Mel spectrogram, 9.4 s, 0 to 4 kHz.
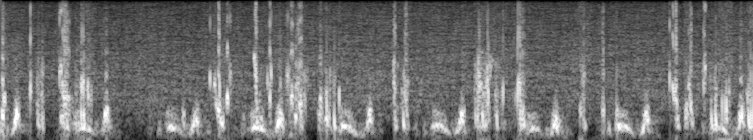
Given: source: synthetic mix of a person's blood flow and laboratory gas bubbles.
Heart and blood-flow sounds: Doppler ultrasound of blood flow; precordium
0.00-0.10 s: bubbles
0.35-0.56 s: bubbles
0.71-1.15 s: bubbles
2.27-2.33 s: bubbles
2.58-2.90 s: bubbles
3.15-3.29 s: bubbles
3.31-3.43 s: bubbles
3.56-3.85 s: bubbles
3.96-4.28 s: bubbles
4.90-5.12 s: bubbles
5.91-6.33 s: bubbles
6.42-6.58 s: bubbles
7.23-7.34 s: bubbles
7.51-7.57 s: bubbles
7.68-7.74 s: bubbles
8.34-8.51 s: bubbles
8.53-8.67 s: bubbles
8.76-9.15 s: bubbles
9.30-9.43 s: bubbles
From the record:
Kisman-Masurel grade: 243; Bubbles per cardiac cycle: several, 3 to 8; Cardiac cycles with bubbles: 100%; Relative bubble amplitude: loud (0.450 to 0.775); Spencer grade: 3 (all of the cardiac periods contain showers or single bubble signals, but not dominating or overriding the cardiac motion signals); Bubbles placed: only in the low amplitude regions of the cardiac cycle

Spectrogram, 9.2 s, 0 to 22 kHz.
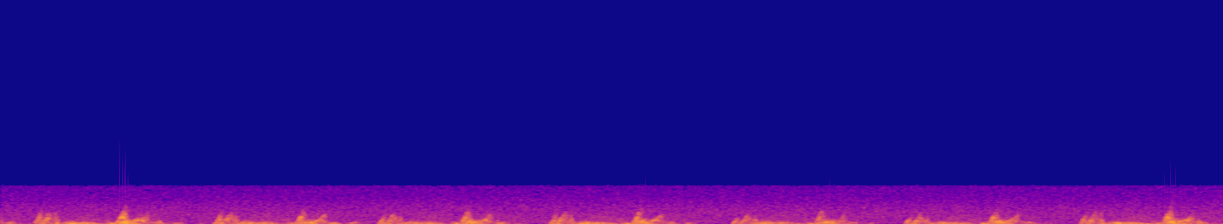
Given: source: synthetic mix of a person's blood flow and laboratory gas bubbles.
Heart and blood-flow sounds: Doppler ultrasound of blood flow; precordium
no bubbles
From the record:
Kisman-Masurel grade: 000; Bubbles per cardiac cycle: 0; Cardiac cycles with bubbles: 0%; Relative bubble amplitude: no bubbles discernible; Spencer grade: 0 (complete lack of bubble signals)

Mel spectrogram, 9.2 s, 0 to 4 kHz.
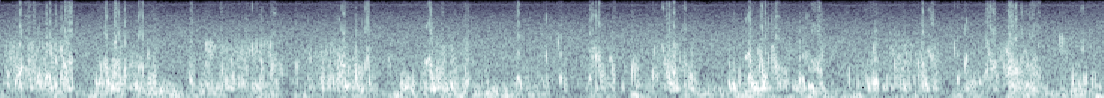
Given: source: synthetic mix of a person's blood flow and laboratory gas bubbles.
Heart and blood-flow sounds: Doppler ultrasound of blood flow; precordium
0.02-0.65 s: bubbles
0.78-1.39 s: bubbles
1.54-2.38 s: bubbles
2.43-3.17 s: bubbles
3.23-3.96 s: bubbles
4.25-4.60 s: bubbles
4.62-4.75 s: bubbles
4.88-5.12 s: bubbles
5.17-5.85 s: bubbles
6.04-6.98 s: bubbles
7.04-7.85 s: bubbles
7.92-8.69 s: bubbles
8.80-9.21 s: bubbles
From the record:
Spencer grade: 4 (maximum detectable bubble signal sounding continuously throughout systole and diastole of every cardiac period, and overriding the amplitude of the normal cardiac signals); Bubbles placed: anywhere in the cardiac cycle

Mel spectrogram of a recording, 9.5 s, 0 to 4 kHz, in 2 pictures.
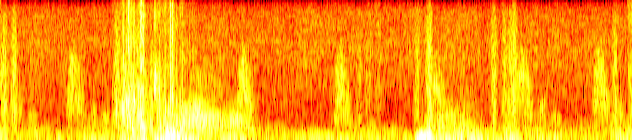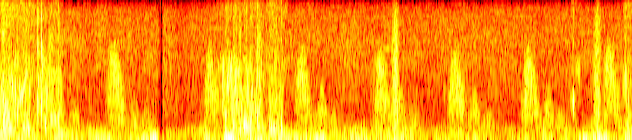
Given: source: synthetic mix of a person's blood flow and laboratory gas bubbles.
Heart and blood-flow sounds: Doppler ultrasound of blood flow; subclavian vein
0.83-1.48 s: bubbles
4.71-5.21 s: bubbles
6.37-6.89 s: bubbles
9.01-9.10 s: bubbles
9.41-9.48 s: bubbles
From the record:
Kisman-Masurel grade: 221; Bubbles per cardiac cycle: several, 3 to 8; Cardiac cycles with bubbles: 10 to 50%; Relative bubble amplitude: barely perceptible (0.100 to 0.250); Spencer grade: 2 (many but less than half of the cardiac periods contain bubble signals, singularly or in groups); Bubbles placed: anywhere in the cardiac cycle

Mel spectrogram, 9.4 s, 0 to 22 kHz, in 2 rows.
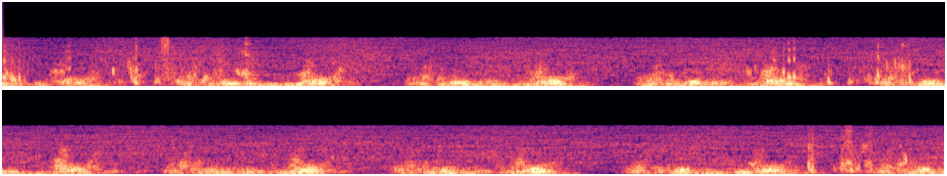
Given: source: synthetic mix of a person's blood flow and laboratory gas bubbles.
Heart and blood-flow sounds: Doppler ultrasound of blood flow; precordium
0.00-0.13 s: bubbles
0.30-0.36 s: bubbles
0.51-0.73 s: bubbles
0.75-0.81 s: bubbles
0.84-0.99 s: bubbles
1.15-1.30 s: bubbles
3.71-4.00 s: bubbles
4.09-4.18 s: bubbles
4.21-4.59 s: bubbles
8.72-8.80 s: bubbles
8.86-9.08 s: bubbles
9.19-9.28 s: bubbles
9.37-9.43 s: bubbles
From the record:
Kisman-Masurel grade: 222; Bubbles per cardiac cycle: several, 3 to 8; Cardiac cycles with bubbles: 10 to 50%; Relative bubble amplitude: moderate (0.250 to 0.450); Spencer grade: 2 (many but less than half of the cardiac periods contain bubble signals, singularly or in groups); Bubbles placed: only in the low amplitude regions of the cardiac cycle

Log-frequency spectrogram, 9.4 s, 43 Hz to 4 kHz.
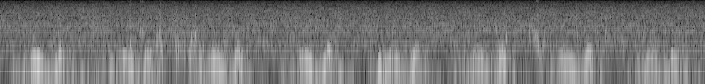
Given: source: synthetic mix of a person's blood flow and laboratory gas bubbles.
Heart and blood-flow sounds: Doppler ultrasound of blood flow; precordium
1.72-1.94 s: bubbles
2.02-2.21 s: bubbles
2.27-2.75 s: bubbles
6.60-6.80 s: bubbles
7.05-7.28 s: bubbles
From the record:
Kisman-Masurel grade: 221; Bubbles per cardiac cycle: several, 3 to 8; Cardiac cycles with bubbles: 10 to 50%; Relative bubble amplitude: barely perceptible (0.100 to 0.250); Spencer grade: 2 (many but less than half of the cardiac periods contain bubble signals, singularly or in groups); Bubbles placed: anywhere in the cardiac cycle

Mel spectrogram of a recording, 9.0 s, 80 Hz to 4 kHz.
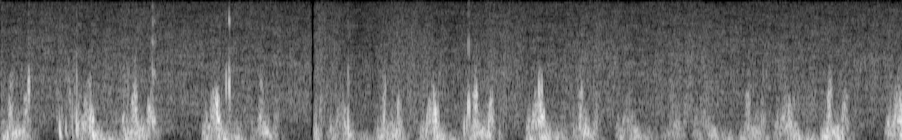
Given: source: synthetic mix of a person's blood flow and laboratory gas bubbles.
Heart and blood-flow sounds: Doppler ultrasound of blood flow; precordium
0.25-0.32 s: bubbles
0.55-0.81 s: bubbles
1.18-1.38 s: bubbles
1.47-1.60 s: bubbles
2.22-2.33 s: bubbles
3.46-3.52 s: bubbles
4.60-4.73 s: bubbles
From the record:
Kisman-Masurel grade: 122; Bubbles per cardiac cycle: 1 to 2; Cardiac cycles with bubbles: 10 to 50%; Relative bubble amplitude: moderate (0.250 to 0.450); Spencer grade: 2 (many but less than half of the cardiac periods contain bubble signals, singularly or in groups); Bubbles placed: only in the low amplitude regions of the cardiac cycle

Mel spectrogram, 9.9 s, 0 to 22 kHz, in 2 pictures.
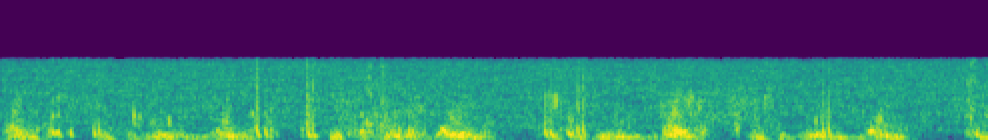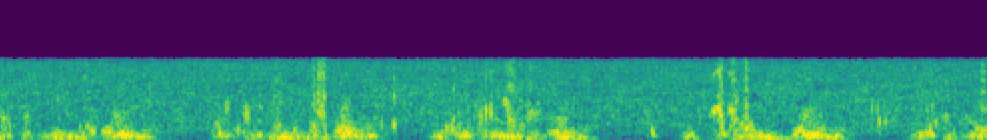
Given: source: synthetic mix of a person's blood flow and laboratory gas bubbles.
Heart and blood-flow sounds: Doppler ultrasound of blood flow; precordium
0.21-0.55 s: bubbles
0.63-0.79 s: bubbles
0.82-0.89 s: bubbles
1.22-1.41 s: bubbles
1.49-1.61 s: bubbles
1.65-2.17 s: bubbles
2.68-2.96 s: bubbles
3.28-3.86 s: bubbles
4.04-4.19 s: bubbles
4.82-5.14 s: bubbles
5.31-5.43 s: bubbles
5.98-6.37 s: bubbles
6.45-6.61 s: bubbles
6.75-6.98 s: bubbles
7.11-7.66 s: bubbles
8.16-8.25 s: bubbles
8.47-8.79 s: bubbles
9.25-9.39 s: bubbles
9.48-9.88 s: bubbles
From the record:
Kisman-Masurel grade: 242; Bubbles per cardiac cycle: several, 3 to 8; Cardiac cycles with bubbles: 100%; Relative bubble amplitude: moderate (0.250 to 0.450); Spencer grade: 3 (all of the cardiac periods contain showers or single bubble signals, but not dominating or overriding the cardiac motion signals); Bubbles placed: only in the low amplitude regions of the cardiac cycle

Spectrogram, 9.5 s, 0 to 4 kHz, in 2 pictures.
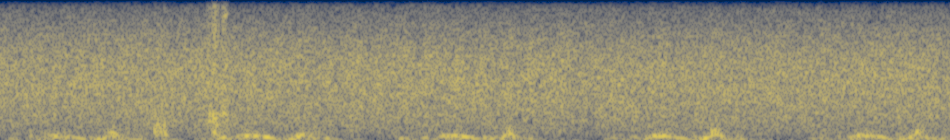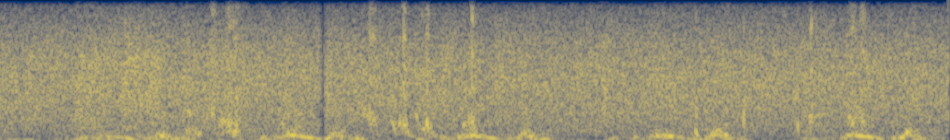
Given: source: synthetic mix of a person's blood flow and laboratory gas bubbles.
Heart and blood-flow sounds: Doppler ultrasound of blood flow; precordium
0.74-0.89 s: bubbles
1.03-1.17 s: bubbles
5.59-6.05 s: bubbles
6.14-6.31 s: bubbles
6.55-6.97 s: bubbles
7.05-7.21 s: bubbles
8.20-8.29 s: bubbles
8.36-8.52 s: bubbles
8.73-8.88 s: bubbles
8.98-9.11 s: bubbles
From the record:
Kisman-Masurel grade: 223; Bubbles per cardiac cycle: several, 3 to 8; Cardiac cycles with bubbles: 10 to 50%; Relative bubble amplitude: loud (0.450 to 0.775); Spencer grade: 2 (many but less than half of the cardiac periods contain bubble signals, singularly or in groups); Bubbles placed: anywhere in the cardiac cycle

